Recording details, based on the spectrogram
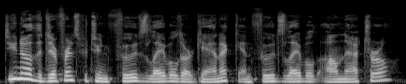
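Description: A man's voice: mid-range voice, animated, fast talker, darkish tone, no room sound. Male sponsor read; plain delivery, dry close-mic sound. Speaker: sponsor announcer.

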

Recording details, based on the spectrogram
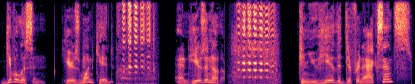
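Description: Lively New York radio host. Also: male voice, a little high, moderate pace, background noise. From Brooklyn, New York. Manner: curious, playful questioning with a widely swinging voice. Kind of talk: public radio interview. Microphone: studio microphone.

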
